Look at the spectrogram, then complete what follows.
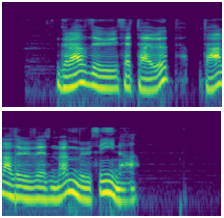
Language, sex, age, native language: Icelandic, male, 60-69, German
